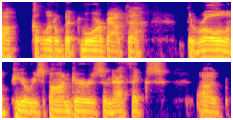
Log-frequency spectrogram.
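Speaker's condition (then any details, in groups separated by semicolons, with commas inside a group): No condition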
